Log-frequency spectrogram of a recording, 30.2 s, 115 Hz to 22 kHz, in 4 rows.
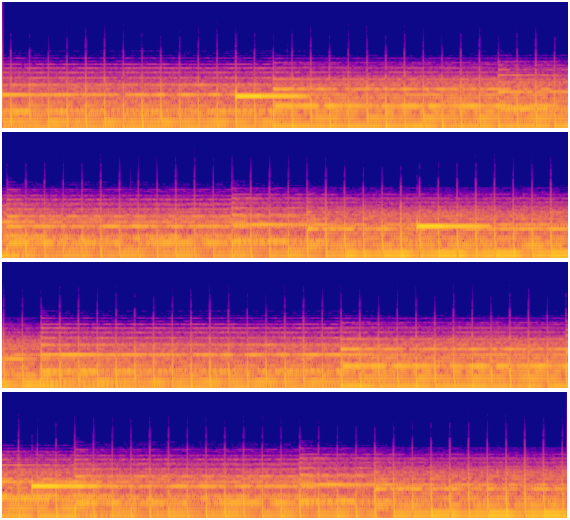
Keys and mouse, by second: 1.4 right click, 2.0-3.4 drag, 3.1 right click, 3.3 z, 3.5 click, 3.9 middle click, 4.1-5.6 drag, 5.6 middle click, 5.6 z, 5.6-6.8 drag, 6.8 right click, 7.0-8.5 drag, 7.3 right click, 7.4 a, 8.0 right click, 8.5 right click, 8.9 click, 8.9 s, 9.8 ctrl+z, 10.0-11.0 drag, 10.6 s, 11.3-12.5 drag, 12.1 a, 12.3 z, 12.5 z, 12.8 click, 16.4 KP_7, 16.8 z, 21.9 z, 22.4 z, 23.0 z, 23.5-26.3 middle drag, 24.7 z, 27.6-29.6 middle drag, 28.8 z, 29.6-30.1 right drag.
